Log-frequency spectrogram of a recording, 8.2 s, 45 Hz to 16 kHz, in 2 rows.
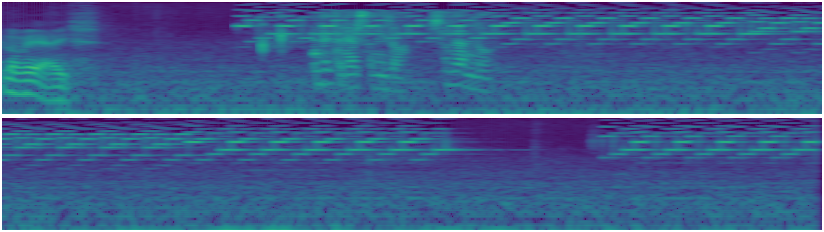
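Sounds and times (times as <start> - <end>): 
speech: 0.0 - 0.6, 1.6 - 2.9
Chipolo Bluetooth item tracker playing its ring alert: 1.2 - 6.6, 7.2 - 8.1.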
